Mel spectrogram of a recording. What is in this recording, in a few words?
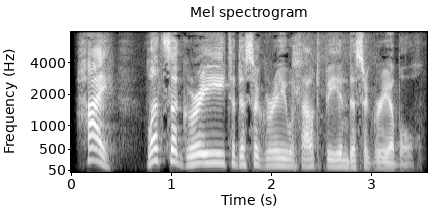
hi let's agree to disagree Irish accent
